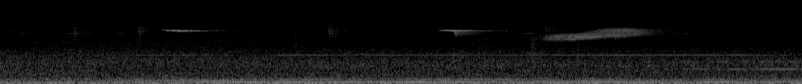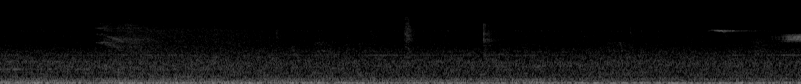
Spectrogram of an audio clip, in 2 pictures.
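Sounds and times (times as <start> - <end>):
steady low hum: 0.0 - 16.0
birds chirping: 4.4 - 6.7, 9.0 - 9.6, 15.1 - 16.0.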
